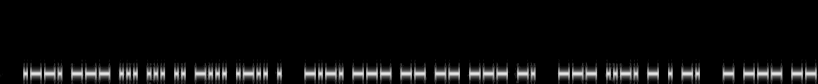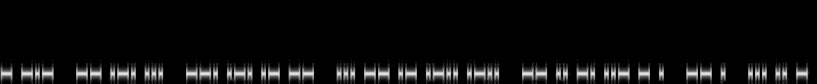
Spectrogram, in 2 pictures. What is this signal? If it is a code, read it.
Morse code, heard as a keyed tone, about 34 wpm, 500 Hz. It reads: POSSIBLE COMMON OFTEN TOOK MRS GRAM SMALL MINUTE ME SIT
